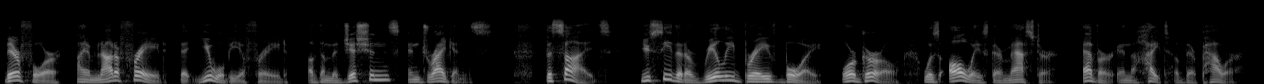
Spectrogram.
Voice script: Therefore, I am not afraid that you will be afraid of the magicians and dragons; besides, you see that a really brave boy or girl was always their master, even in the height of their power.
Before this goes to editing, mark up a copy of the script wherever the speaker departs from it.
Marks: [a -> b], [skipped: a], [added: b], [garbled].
Therefore, I am not afraid that you will be afraid of the magicians and dragons; besides, you see that a really brave boy or girl was always their master, [even -> ever] in the height of their power.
